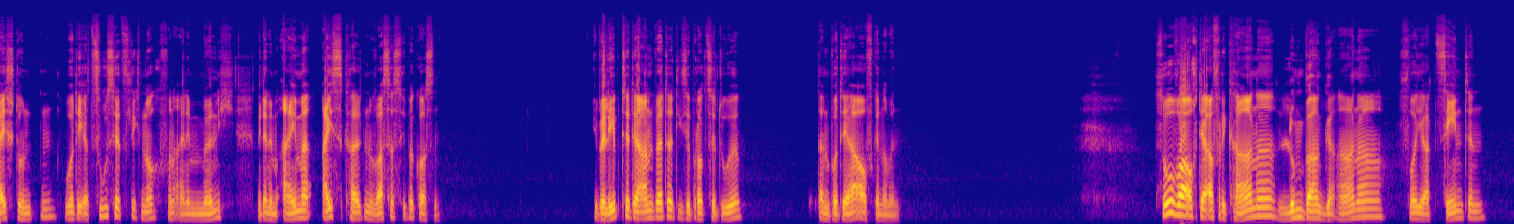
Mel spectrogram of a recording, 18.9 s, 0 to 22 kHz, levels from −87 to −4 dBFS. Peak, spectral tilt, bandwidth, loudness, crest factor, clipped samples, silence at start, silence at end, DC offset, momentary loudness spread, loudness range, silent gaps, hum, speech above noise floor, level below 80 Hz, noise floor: 0 dBFS; -4.5 dB/octave; 16 kHz; -18 LUFS; 20 dB; under 0.1%; 0 s; 0.4 s; under 0.1%; 13 LU; 8 LU; none; none; 58 dB; -68 dBFS; -77 dBFS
